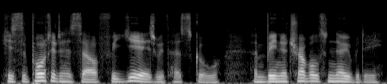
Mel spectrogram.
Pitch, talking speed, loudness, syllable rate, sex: 125 Hz, 215 wpm, -19 LUFS, 5.8 syllables/s, male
